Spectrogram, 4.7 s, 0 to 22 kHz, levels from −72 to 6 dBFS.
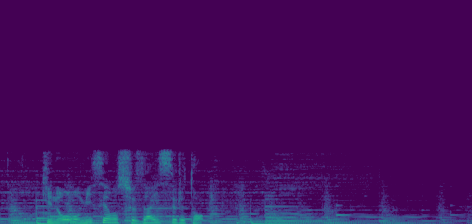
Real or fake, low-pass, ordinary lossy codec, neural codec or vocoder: real; 7.2 kHz; none; none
